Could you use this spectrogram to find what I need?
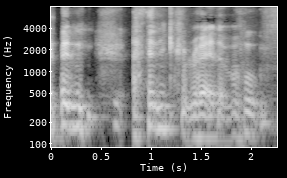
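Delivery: slow, broken by real laughter; amused disbelief. Real, not acted. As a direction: savour it through the last laughs. Recovering from laughing at the mistake.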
